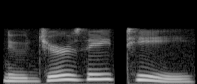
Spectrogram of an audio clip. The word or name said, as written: New Jersey tea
